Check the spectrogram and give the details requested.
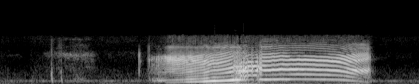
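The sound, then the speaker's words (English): A person doing an impression of a rampant cow gives one long, loud moo lasting about two seconds, rising then falling in pitch, after a couple of faint clicks, with no talking. “It's quite a good cow, but I wouldn't say rampant.”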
